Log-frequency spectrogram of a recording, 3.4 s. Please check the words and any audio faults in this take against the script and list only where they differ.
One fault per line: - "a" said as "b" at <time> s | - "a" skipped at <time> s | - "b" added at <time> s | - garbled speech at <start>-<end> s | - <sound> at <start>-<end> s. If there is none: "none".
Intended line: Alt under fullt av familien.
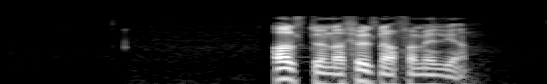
none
